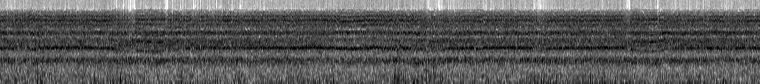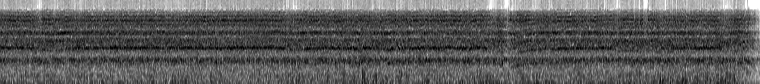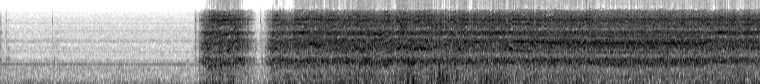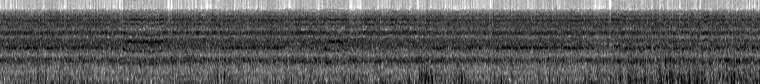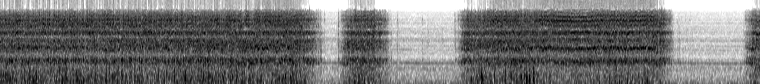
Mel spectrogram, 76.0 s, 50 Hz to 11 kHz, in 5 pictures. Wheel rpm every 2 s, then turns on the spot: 230, 220, 230, 230, 230, 230, 220, 230, 230, 230, 230, 230, 210, 220, 200, 0, 0, 70, 180, 220, 210, 200, 220, 230, 220, 230, 230, 240, 230, 230, 230, 230, 220, 140, 30, 170, 210, 40.
none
